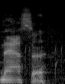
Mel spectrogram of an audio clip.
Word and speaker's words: Nassau: and and nasa spelled like nasu but it's pronounced nasa where are those that's that's caribbean right or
